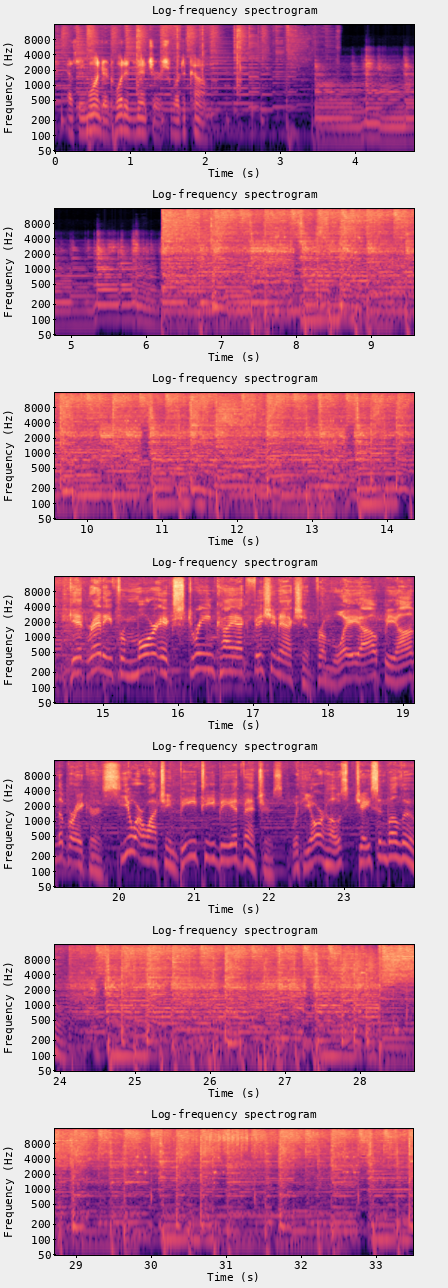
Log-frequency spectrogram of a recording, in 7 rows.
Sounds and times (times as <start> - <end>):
Music: 0.0 - 33.5
Speech: 0.2 - 2.2, 14.5 - 24.2.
